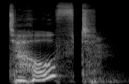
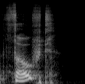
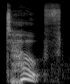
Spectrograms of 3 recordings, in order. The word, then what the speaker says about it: 't Hooft: Okay, it is pronounced Toft. – Okay. – But it is spelled Thoft. – Mm-hmm. – T-H-O-O-F-T. – Okay. Say it again. Thoft? – Toft.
